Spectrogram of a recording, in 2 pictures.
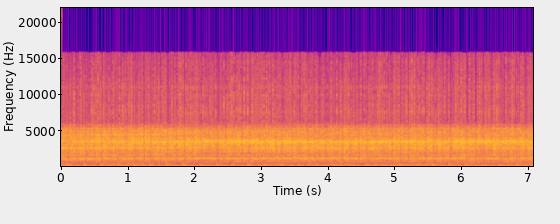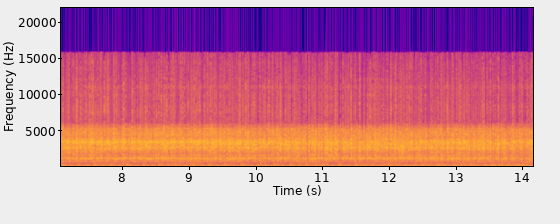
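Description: Live metal-punk band playing loud: drum kit with crashing cymbals under guitar, a dense unbroken wall of sound with no pauses.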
